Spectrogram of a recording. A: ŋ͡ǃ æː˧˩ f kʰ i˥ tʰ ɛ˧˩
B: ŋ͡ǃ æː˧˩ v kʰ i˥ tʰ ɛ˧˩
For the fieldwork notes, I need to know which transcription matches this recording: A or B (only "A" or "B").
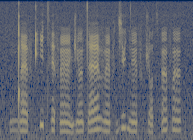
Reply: A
